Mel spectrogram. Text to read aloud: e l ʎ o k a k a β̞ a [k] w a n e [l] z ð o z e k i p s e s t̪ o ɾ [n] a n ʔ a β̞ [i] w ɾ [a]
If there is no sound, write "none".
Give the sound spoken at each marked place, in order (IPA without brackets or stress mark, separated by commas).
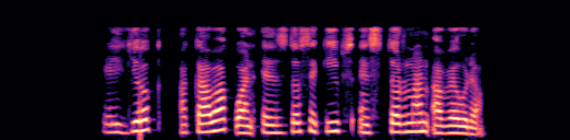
k, l, n, e, a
